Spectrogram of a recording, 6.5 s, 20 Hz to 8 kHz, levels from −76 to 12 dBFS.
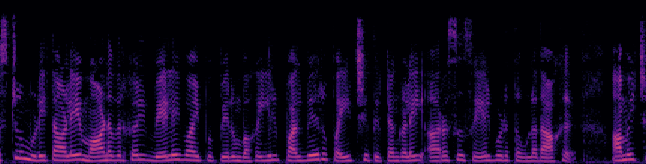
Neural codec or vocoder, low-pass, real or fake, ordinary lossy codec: none; 7.2 kHz; real; none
